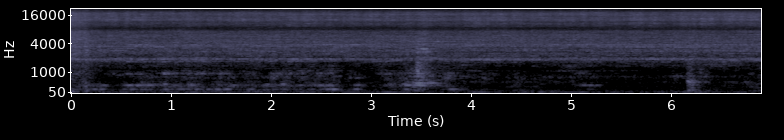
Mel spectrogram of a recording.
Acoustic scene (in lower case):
restroom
